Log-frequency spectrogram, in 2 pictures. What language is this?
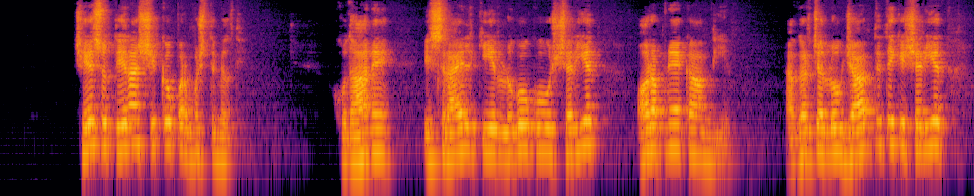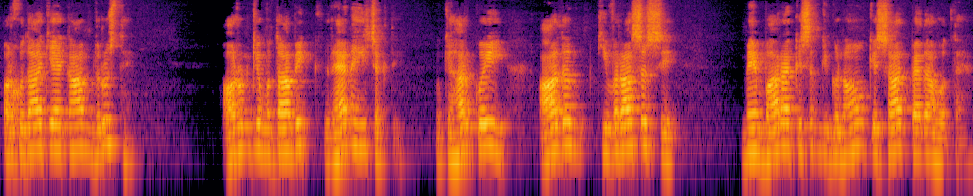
Urdu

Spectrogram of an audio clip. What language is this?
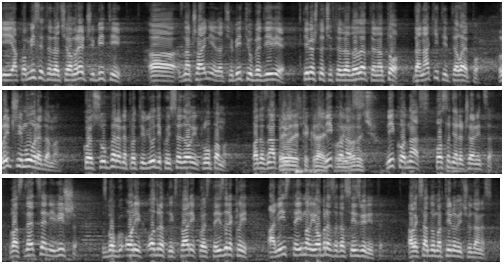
Serbian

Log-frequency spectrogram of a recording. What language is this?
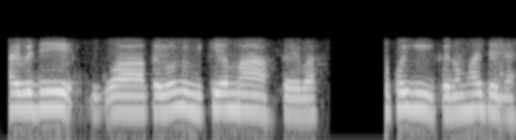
Manipuri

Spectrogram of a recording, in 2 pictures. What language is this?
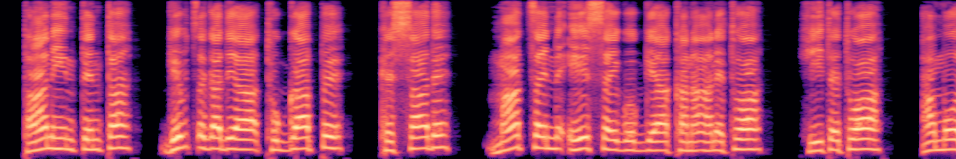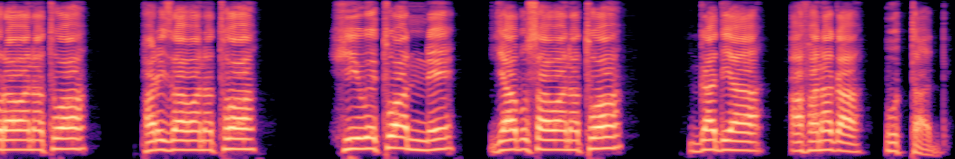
Dawro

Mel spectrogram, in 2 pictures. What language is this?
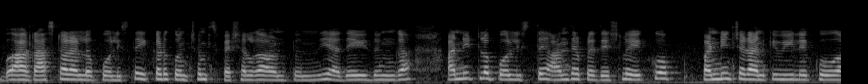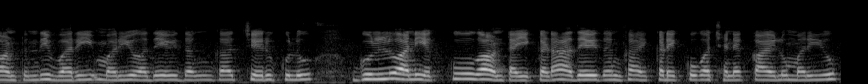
Telugu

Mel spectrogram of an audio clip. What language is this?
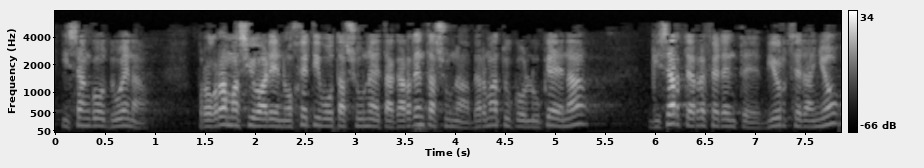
Basque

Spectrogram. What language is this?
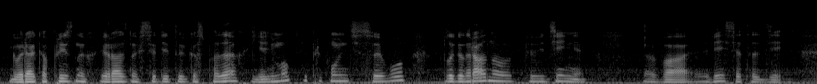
Russian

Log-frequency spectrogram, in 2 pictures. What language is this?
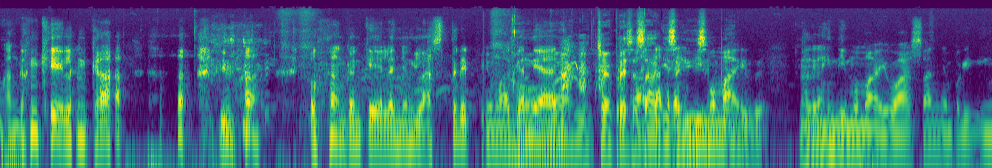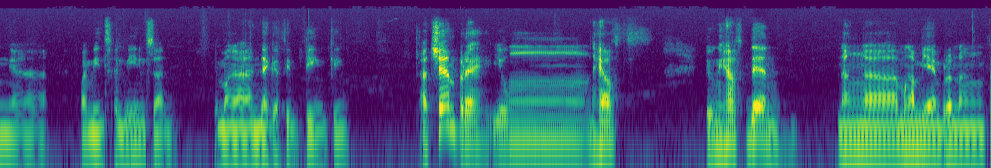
Filipino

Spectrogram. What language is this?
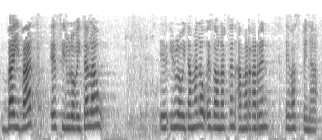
Basque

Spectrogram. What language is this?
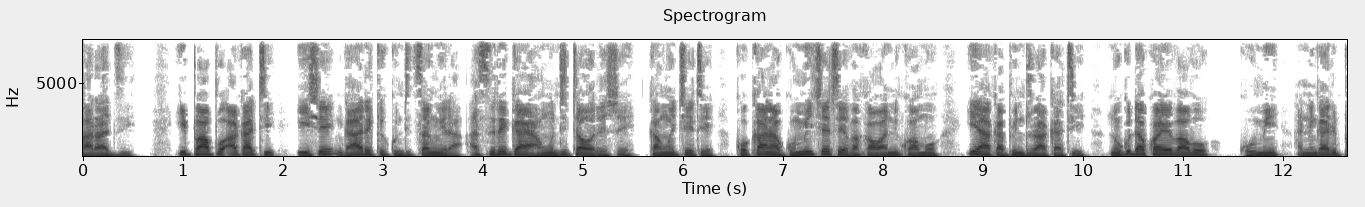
Shona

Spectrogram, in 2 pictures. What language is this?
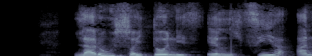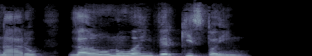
Esperanto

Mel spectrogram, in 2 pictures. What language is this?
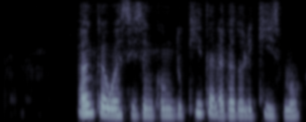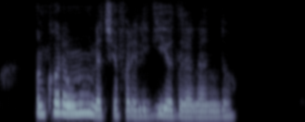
Esperanto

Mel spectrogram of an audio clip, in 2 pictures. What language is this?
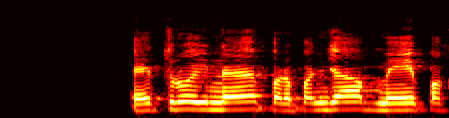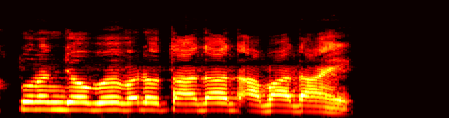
Sindhi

